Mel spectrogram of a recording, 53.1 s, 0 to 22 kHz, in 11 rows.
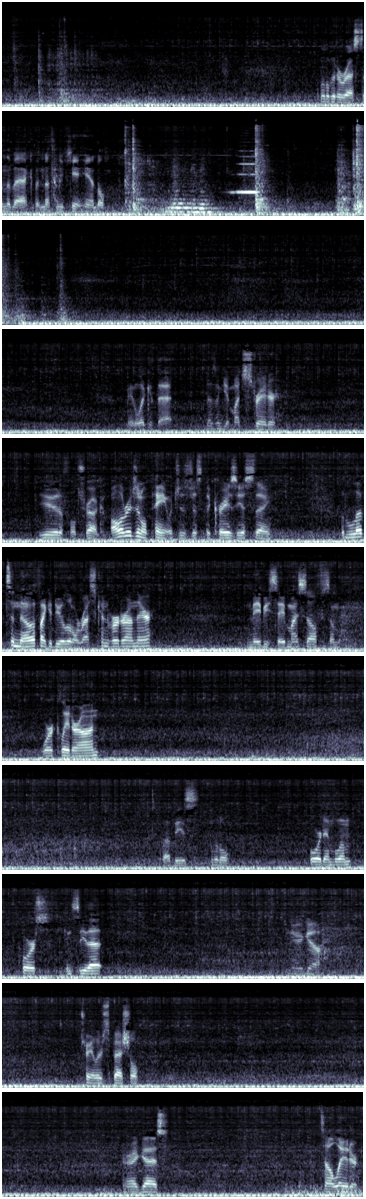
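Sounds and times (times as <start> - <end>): truck engine idling: 0.0 - 53.0.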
